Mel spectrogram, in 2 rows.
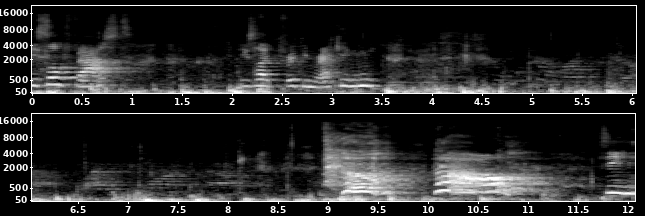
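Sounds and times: faint voices: 0.0s - 11.6s
running footsteps on hardwood floor: 0.0s - 12.0s.

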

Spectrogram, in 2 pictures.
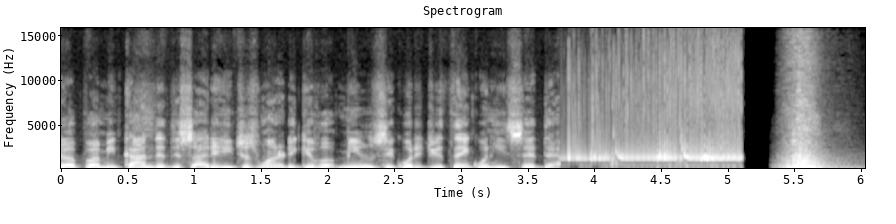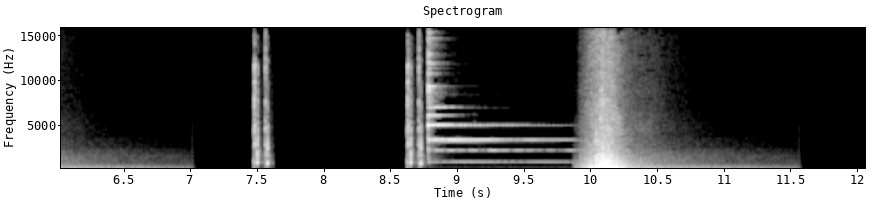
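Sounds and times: bright bell-like ding: 8.8s - 10.2s.

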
